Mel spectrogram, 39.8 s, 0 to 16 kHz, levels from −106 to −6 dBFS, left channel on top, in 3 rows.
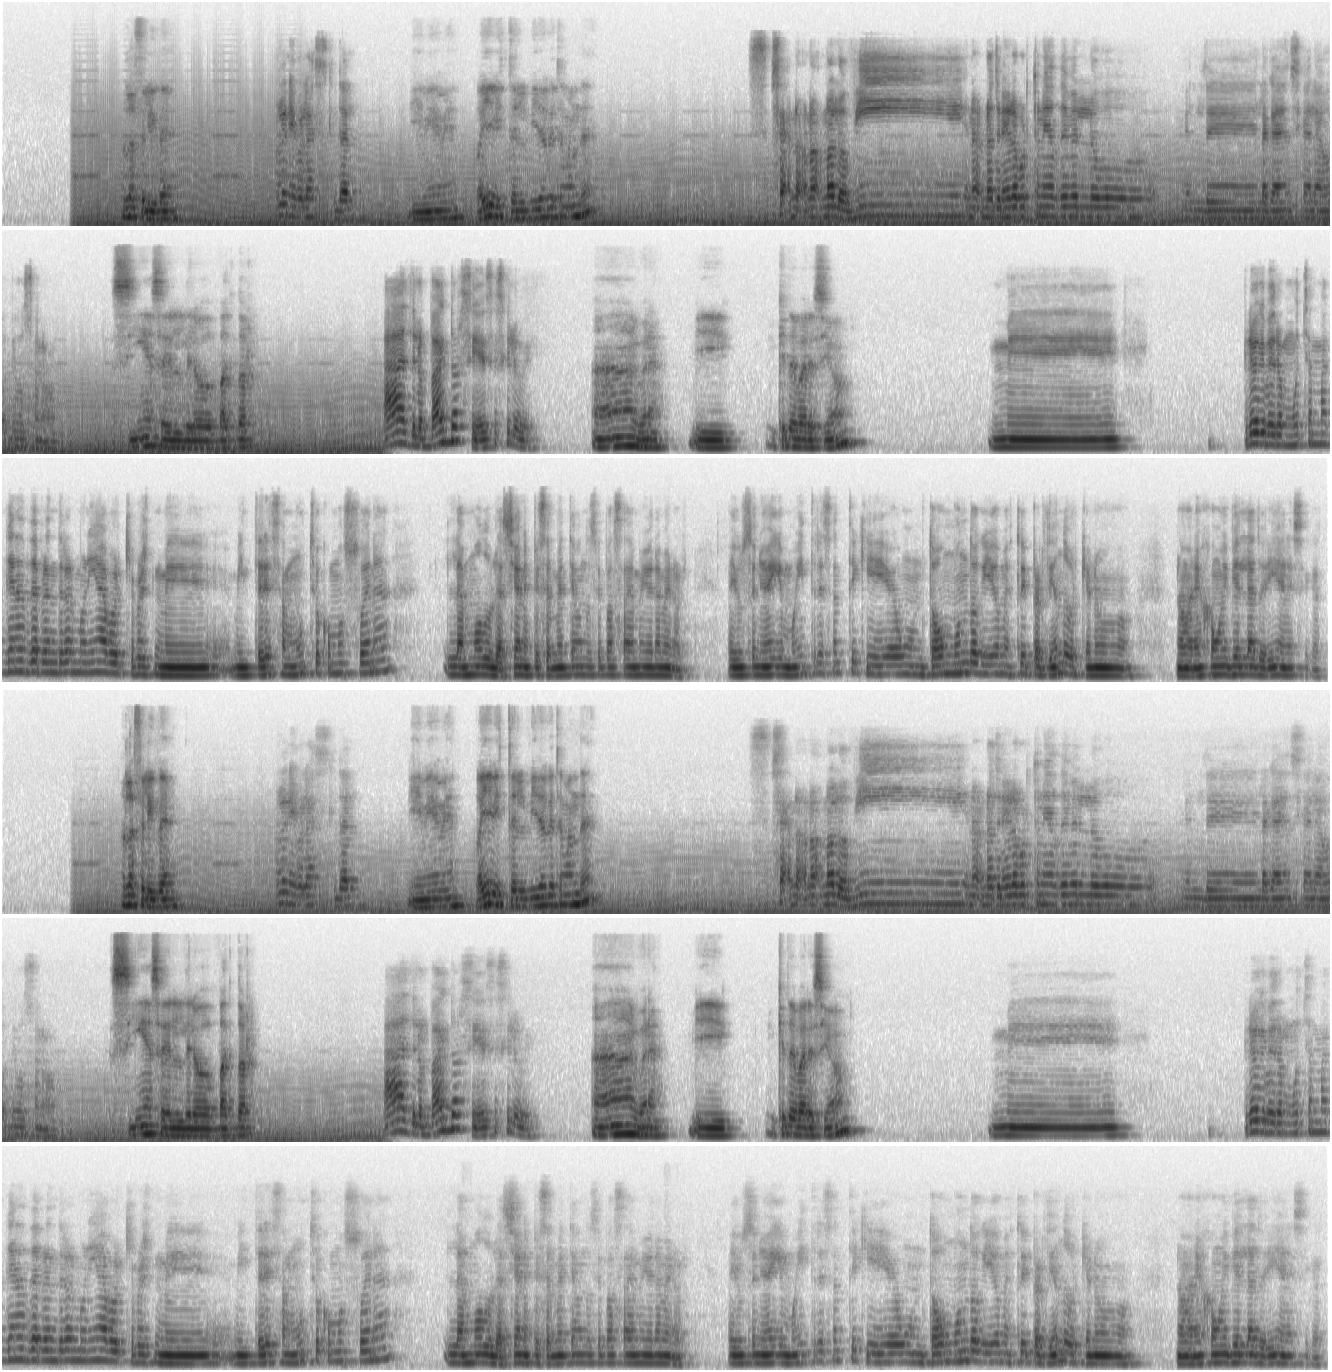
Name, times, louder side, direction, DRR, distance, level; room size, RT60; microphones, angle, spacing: sound 1, 0.7-17.1, left 5 dB, 75° left, 0.4 m, -35 dB
voice 1, 1.2-1.8 4.1-5.9 14.4-15.8 19.2-19.9 20.2-20.6 20.9-21.8, right 1 dB, 55° right, 1.4 m, -26 dB
voice 2, 2.7-3.6 7.5-13.9 17.1-18.6 23.1-24.5 25.7-30.5 31.0-33.4 33.8-37.9 38.3-39.8, left 3 dB, 45° left, 0.9 m, -30 dB
6.3 x 5.7 x 3.5 m
head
